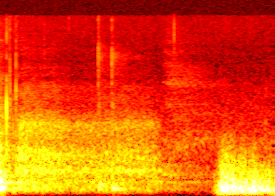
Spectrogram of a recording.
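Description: Near silence, then a single faint computer mouse click near the end.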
